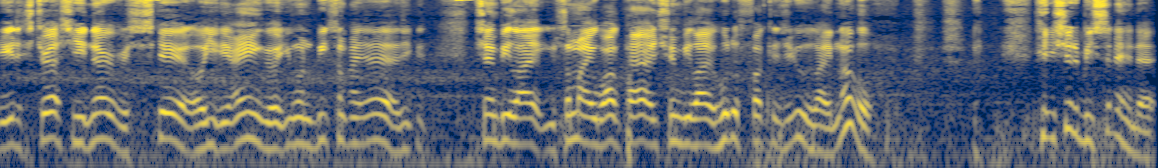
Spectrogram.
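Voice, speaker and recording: A man talks very fast at a high pitch, with ordinary pitch variation. Noticeable background noise runs underneath. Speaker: vlogger. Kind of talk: walking vlog monologue. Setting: outdoors, walking in the street.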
